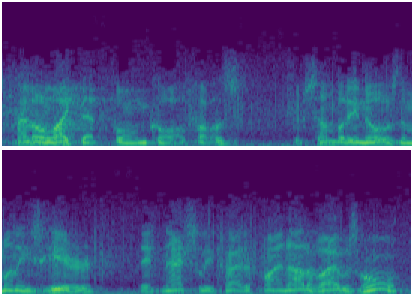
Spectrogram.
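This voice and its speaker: Man acting a pompous, jittery official, swooping pitch. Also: expressive, fast, close to an everyday voice. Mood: anxious. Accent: American. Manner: pompous, anxious, blustering. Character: pompous, jittery middle-aged man, a nervous town commissioner. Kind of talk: 1940s radio comedy acting. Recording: scratchy, muffled 1940s radio recording.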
